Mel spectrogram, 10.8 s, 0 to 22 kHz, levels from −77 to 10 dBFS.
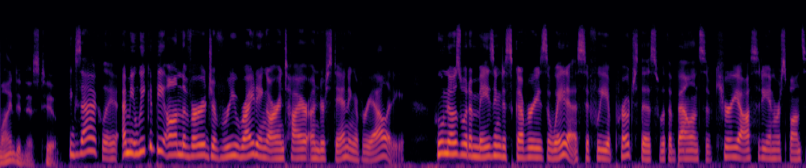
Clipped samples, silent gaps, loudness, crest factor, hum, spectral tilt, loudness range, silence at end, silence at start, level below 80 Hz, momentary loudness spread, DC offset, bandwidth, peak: under 0.1%; none; -27 LUFS; 18 dB; none; -5 dB/octave; 2 LU; 0 s; 0 s; -54 dBFS; 8 LU; under 0.1%; 13.5 kHz; -10 dBFS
